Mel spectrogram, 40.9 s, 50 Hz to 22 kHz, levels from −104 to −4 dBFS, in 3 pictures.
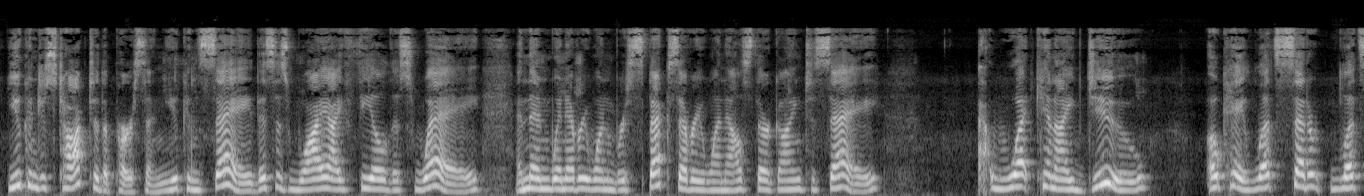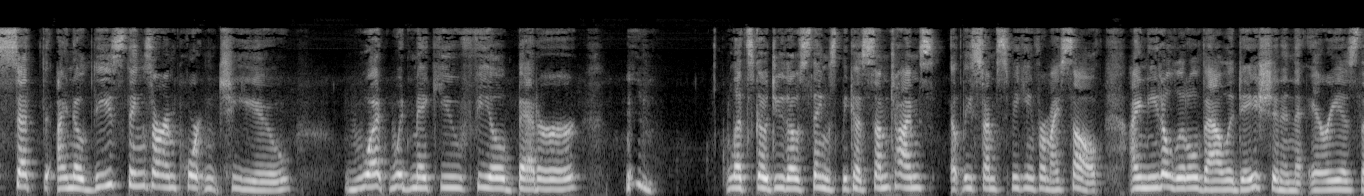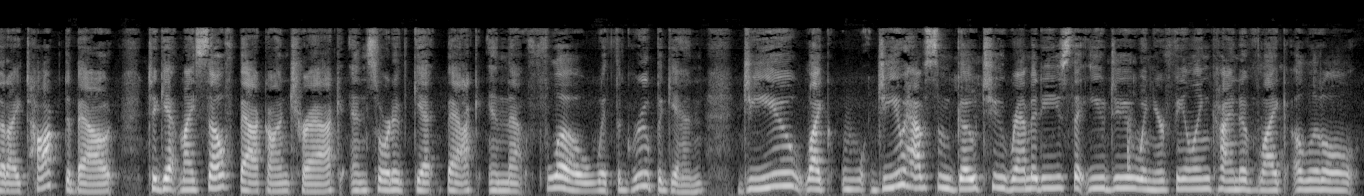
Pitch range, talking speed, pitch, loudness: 180-220 Hz, 170 wpm, 200 Hz, -27 LUFS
